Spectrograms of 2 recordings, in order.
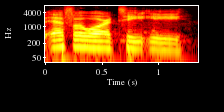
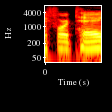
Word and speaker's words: forte: Like, there's pronunciation ones like the word forte, as in a strength that you have, right? It's not my forte.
